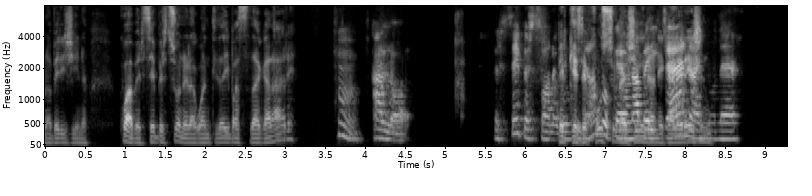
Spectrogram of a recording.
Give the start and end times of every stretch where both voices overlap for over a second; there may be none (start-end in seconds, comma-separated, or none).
6.4-8.3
